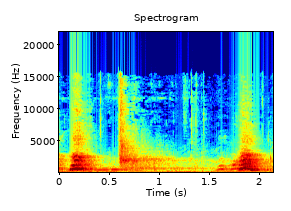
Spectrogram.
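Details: Two separate barks from Jindo dogs at the breeding kennels of the Jindo Dog Theme Park, Jindo County, spaced nearly two seconds apart, with quieter murmuring background noise between them.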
